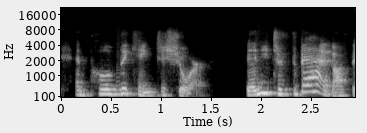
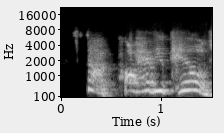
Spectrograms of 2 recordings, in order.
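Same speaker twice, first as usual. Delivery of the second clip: high, loud furious shout; the king threatens, voice shooting up high; 12 semitones higher, 4 dB louder than usual. A narrator's reading. Furious king shouts a death threat at the wise man. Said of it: "shouted the king".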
